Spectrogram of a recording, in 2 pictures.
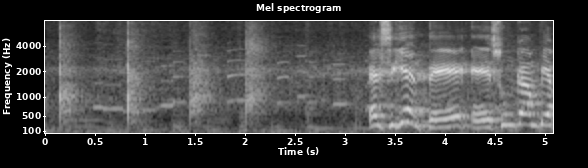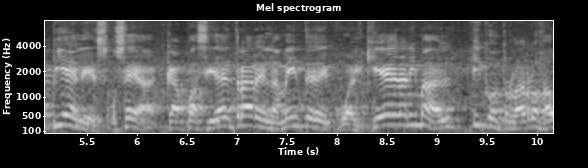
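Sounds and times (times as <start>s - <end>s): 
slow hand claps: 0.0s - 2.4s
speech: 3.2s - 10.1s.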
